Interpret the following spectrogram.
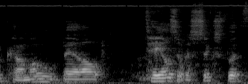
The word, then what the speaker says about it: Kamau: my name is Debbie kamau Bell I appreciate all your attention pronunciation come out start there come come as a Kikuyu word for quiet warrior I am NOT Kikuyu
